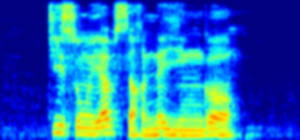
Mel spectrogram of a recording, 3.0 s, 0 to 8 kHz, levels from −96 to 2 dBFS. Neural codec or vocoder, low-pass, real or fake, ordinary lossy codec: none; 7.2 kHz; real; Opus, 24 kbps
